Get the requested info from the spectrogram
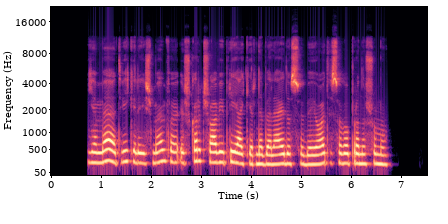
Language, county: Lithuanian, Klaipėda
